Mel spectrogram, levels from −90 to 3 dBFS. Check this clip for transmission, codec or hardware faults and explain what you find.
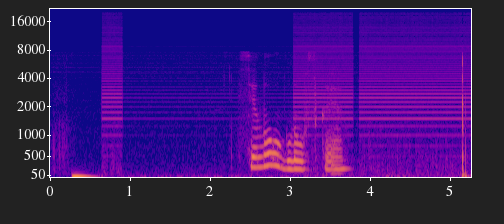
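There's one hardware fault, and it runs from 0.64 s to the end of the speech. It's computer activity noise: a buzzy, chirping whine pulsing at roughly 300 Hz, sitting about 20 dB under the speech. The processor or graphics load is shifting the shared ground under the audio circuit, so the noise follows the machine's activity rather than the talking.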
